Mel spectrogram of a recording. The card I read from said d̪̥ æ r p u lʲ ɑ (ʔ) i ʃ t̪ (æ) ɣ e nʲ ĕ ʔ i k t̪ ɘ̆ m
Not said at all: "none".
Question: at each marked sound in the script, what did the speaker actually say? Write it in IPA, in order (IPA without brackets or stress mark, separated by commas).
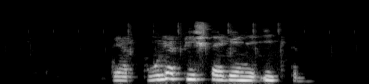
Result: p, æ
